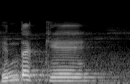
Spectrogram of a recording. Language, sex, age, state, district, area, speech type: Kannada, male, 30-45, Karnataka, Kolar, rural, read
